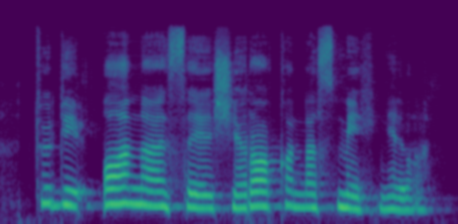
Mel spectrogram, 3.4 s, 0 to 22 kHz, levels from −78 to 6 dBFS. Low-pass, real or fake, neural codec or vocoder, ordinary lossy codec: 14.4 kHz; fake; codec, 32 kHz, 1.9 kbps, SNAC; none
